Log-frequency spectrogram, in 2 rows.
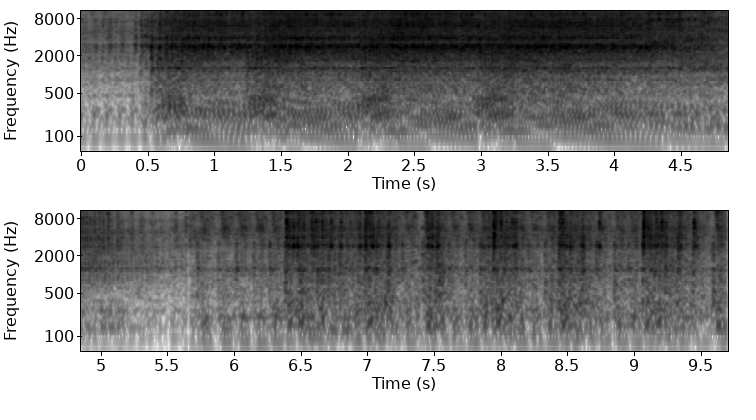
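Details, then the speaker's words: Polaris Sportsman 450 ATV with its original Mikuni carb refitted, slow screw still needing tweaking. Single-cylinder idle with an uneven light rattle about twice a second over the thump. Owner suspects the starter clutch is rattling; not confirmed. "This thing's got a noise in there, too. It had this before, and I would s I would think that the starter clutch is rattling around in there."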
